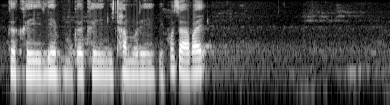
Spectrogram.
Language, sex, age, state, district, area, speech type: Bodo, female, 60+, Assam, Chirang, rural, spontaneous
